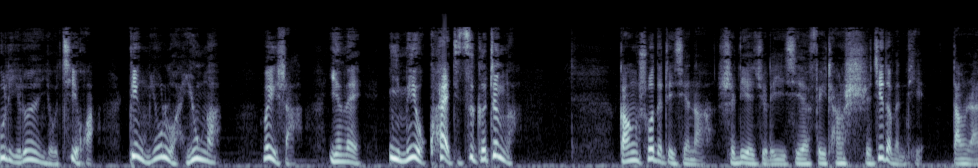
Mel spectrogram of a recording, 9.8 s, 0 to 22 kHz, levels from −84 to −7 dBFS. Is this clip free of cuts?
no; 1 cut; at 1.2 s

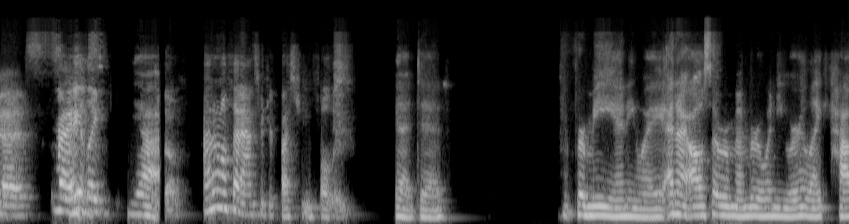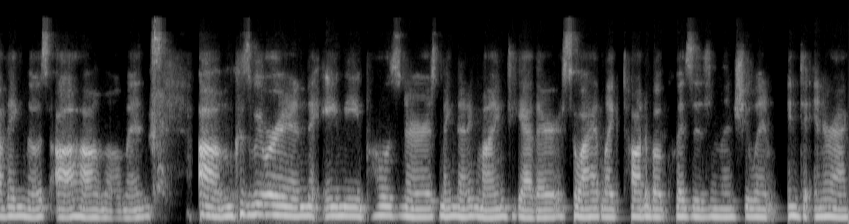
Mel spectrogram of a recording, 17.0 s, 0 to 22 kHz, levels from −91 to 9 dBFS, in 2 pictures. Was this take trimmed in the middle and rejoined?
yes; 1 cut; at 1.6 s

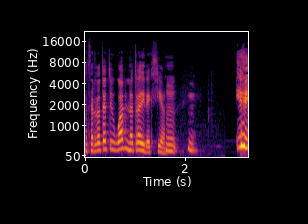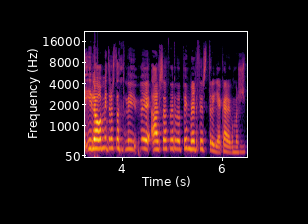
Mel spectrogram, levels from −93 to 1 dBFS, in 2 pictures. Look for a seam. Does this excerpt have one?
yes; 1 cut; at 4.0 s

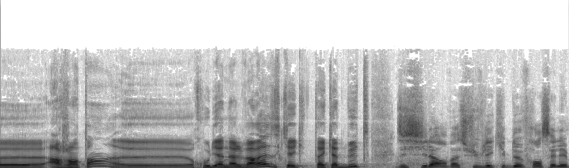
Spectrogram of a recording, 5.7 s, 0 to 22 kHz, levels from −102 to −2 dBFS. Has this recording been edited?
yes; 1 cut; at 3.9 s

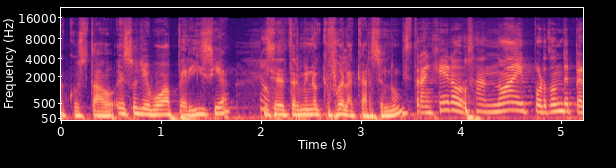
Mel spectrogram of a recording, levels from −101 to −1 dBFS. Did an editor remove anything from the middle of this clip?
yes; 2 cuts; at 2.0 s, 3.4 s

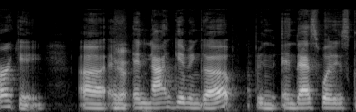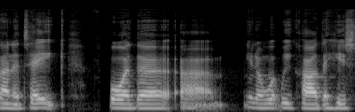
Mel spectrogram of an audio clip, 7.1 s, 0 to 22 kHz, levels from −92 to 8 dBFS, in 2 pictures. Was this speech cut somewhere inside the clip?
yes; 1 cut; at 2.5 s

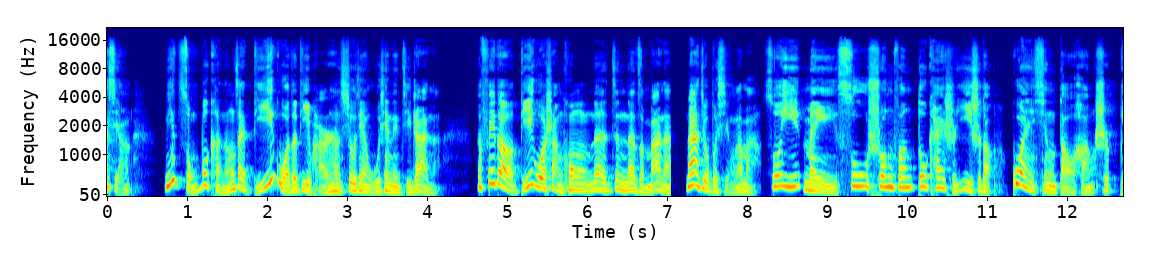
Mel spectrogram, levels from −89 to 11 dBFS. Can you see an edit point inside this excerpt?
yes; 2 cuts; at 7.0 s, 8.2 s

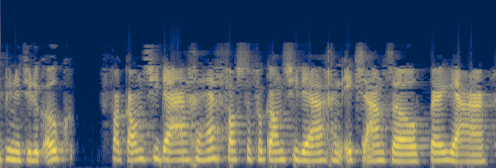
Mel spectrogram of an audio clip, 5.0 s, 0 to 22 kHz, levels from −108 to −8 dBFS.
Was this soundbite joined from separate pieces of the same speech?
no; 0 cuts

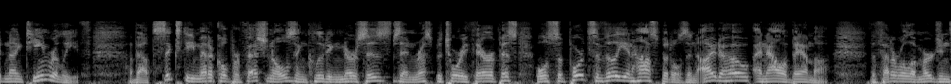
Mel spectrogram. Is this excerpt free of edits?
no; 2 cuts; at 3.9 s, 7.5 s

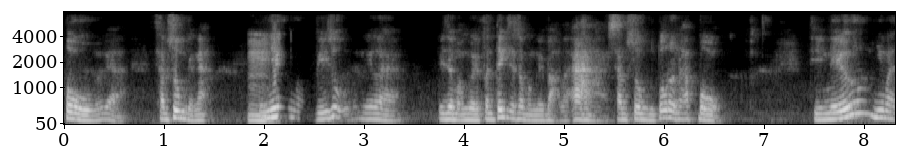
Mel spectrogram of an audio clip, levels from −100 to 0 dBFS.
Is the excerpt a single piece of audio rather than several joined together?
yes; 0 cuts

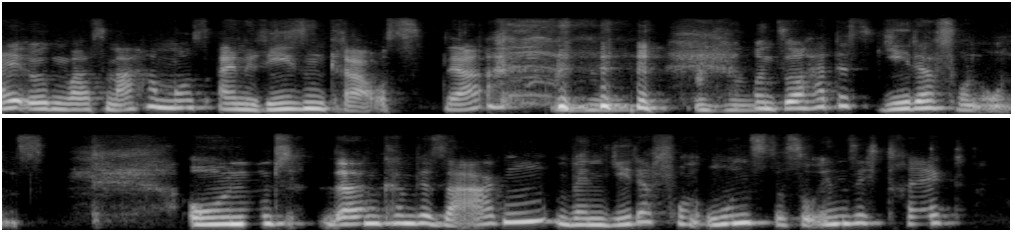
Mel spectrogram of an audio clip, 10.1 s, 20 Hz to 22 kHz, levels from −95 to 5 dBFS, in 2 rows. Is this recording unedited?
yes; 0 cuts

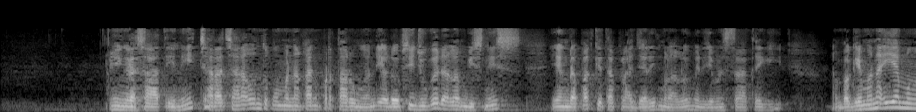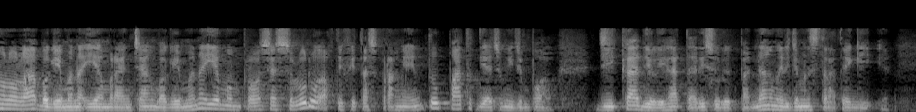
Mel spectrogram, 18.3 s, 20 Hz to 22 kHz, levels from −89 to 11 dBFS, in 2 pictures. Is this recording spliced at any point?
yes; 1 cut; at 8.2 s

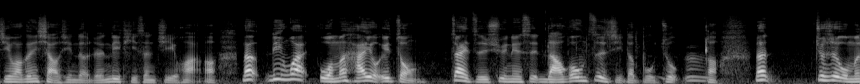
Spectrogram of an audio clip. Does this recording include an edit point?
yes; 1 cut; at 2.4 s

